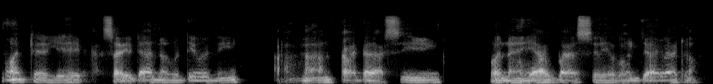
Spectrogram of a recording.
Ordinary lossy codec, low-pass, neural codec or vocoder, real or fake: none; 9.9 kHz; codec, 24 kHz, 1.5 kbps, HILCodec; fake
